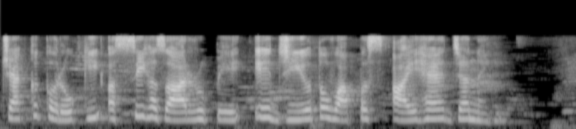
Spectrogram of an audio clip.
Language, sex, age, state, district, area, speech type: Punjabi, female, 18-30, Punjab, Patiala, urban, read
